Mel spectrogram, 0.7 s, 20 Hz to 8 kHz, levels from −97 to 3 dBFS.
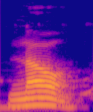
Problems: background sounds at intervals, low volume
